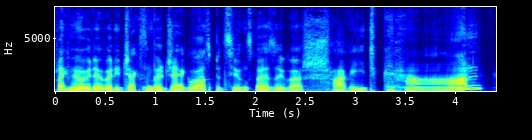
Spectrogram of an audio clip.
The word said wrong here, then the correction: Shad Khan: Habe ich das jetzt richtig gesagt? – Ich glaube schon. Nee, ja. Shad hm. Khan. – Shad Khan heißt er, oder?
